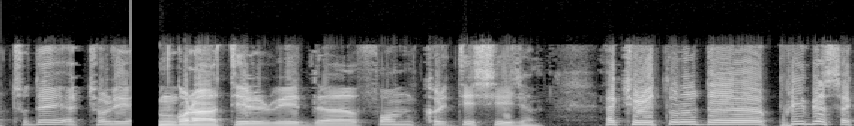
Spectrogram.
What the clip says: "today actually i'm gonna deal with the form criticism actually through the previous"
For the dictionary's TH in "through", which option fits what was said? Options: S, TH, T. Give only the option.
T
